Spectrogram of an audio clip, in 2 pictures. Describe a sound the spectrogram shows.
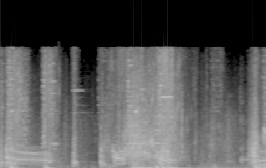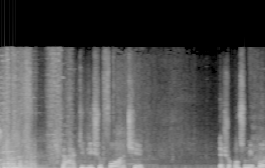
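A magic blast bursts with a whoosh.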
